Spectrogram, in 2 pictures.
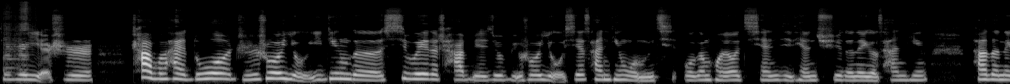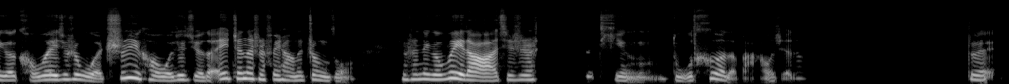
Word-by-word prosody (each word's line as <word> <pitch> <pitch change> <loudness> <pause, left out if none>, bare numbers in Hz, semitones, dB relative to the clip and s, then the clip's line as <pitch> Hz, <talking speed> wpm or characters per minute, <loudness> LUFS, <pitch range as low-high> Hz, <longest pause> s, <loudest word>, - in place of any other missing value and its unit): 其 235 -1 -8
实 225 -1 -1
也 205 - -2
是 210 -3 -2 0.4
差 325 -1 +11
不 255 -2 0
太 255 -2 +2
多， 255 +3 +3
只 230 -3 -9
是 230 - -2
说 270 +2 +4
有 230 - 0
一 215 - -6
定 255 +1 0
的 200 -3 0
细 270 +6 -5
微 250 0 +4
的 235 - -1
差 215 -1 -2
别。 195 -3 -5
就 210 +1 -4
比 205 -1 -10
如 - - -3
说 220 +2 -3
有 215 -2 -4
些 225 0 -4
餐 220 -2 -2
厅， 220 -1 -3
我 190 - -3
们 170 +1 -2
前 - - -13
我 195 -1 -5
跟 205 +1 -3
朋 205 -2 -4
友 200 +1 -1
前 200 0 -7
几 200 -3 -6
天 190 0 -5
去 210 +1 -6
的 185 -2 -4
那 185 0 0
个 180 -1 0
餐 200 +1 -7
厅， 205 +1 -7 0.4
它 230 -1 +4
的 230 -1 0
那 215 -2 0
个 195 0 0
口 170 - -8
味 210 +3 +4
就 230 +1 -2
是 230 - +1
我 180 - 0
吃 290 - +1
一 305 - +6
口， 215 -7 -3
我 175 -1 0
就 215 - +1
觉 200 -4 -4
得： - - -1
“诶， 265 - +1
真 265 0 +2
的 265 - +4
是 230 -3 -1
非 220 0 -3
常 195 -3 -2
地 195 - -4
正 195 -3 -3
宗。” 160 -2 -11 0.5
就 225 - -5
是 230 - -2
那 245 0 +1
个 225 -1 +3
味 255 0 +7
道 200 -2 +6
啊， 175 -1 +5
其 210 +3 -7
实 215 +1 -3 0.6
挺 290 - -9
独 175 -1 -6
特 260 +5 -2
的 - - -7
吧， - - -15
我 - - -11
觉 - - -16
得。 280 - -24 1.7
对。 215 -4 -4
215 Hz, 260 characters per minute, -22 LUFS, 195-240 Hz, 1.7 s, 差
